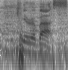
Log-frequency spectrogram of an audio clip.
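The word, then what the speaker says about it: Kiribati: spelling but this is kiribas it's spelled k-i-r-i-b-a-t-i yet it is pronounced kiribas it's made up of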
